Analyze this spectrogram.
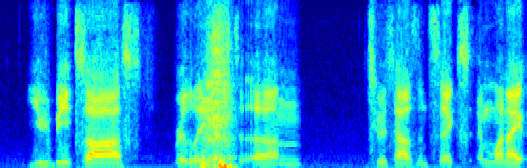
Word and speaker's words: Ubisoft: How do you pronounce that company's name? It's Ubisoft. Yeah. Ubisoft, released 2006.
